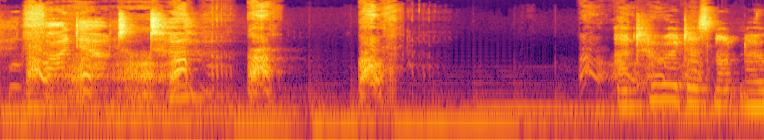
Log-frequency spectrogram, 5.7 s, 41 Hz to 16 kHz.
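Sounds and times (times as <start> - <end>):
dog barking: 0.1 - 3.1, 4.3 - 4.6
speech: 0.9 - 3.1, 4.6 - 5.7.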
